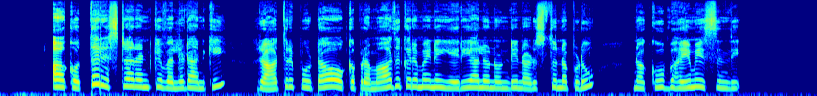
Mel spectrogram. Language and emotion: Telugu, fearful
